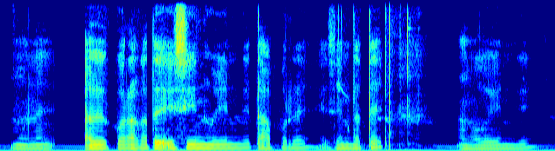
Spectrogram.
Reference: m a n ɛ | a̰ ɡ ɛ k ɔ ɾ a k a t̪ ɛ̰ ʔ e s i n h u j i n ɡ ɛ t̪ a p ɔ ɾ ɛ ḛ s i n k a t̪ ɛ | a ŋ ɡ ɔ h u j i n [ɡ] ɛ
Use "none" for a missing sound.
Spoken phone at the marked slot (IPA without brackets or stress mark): ɡ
